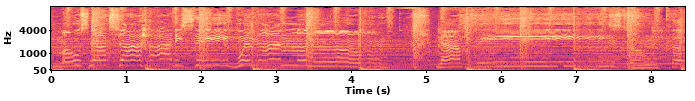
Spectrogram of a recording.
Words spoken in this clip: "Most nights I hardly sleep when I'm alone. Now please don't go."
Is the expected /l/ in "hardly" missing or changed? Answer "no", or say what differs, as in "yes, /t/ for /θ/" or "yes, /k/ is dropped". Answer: yes, /l/ is dropped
